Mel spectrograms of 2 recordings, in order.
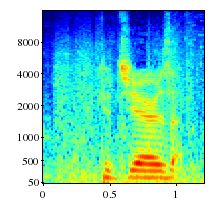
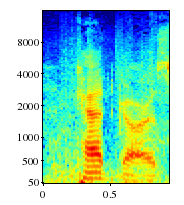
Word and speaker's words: Khadgar: Kajir's Pipe of Insight, okay, or not Kajir's, Khadgar's Pipe of Insight. Well, I've always pronounced it Kajir, but ever since I've watched the movie, I was like, oh wait, that's Khadgar.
